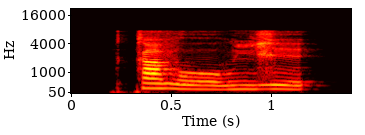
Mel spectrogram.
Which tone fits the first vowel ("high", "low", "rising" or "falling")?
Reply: high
